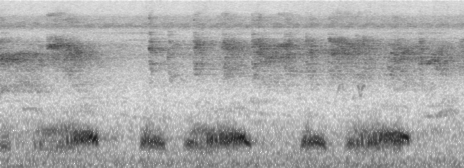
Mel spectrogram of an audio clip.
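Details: Trapped wild pigeon still putting up a fight, giving a run of five low, hollow coo notes of uneven length, roughly two a second, with shrill insects droning behind.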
